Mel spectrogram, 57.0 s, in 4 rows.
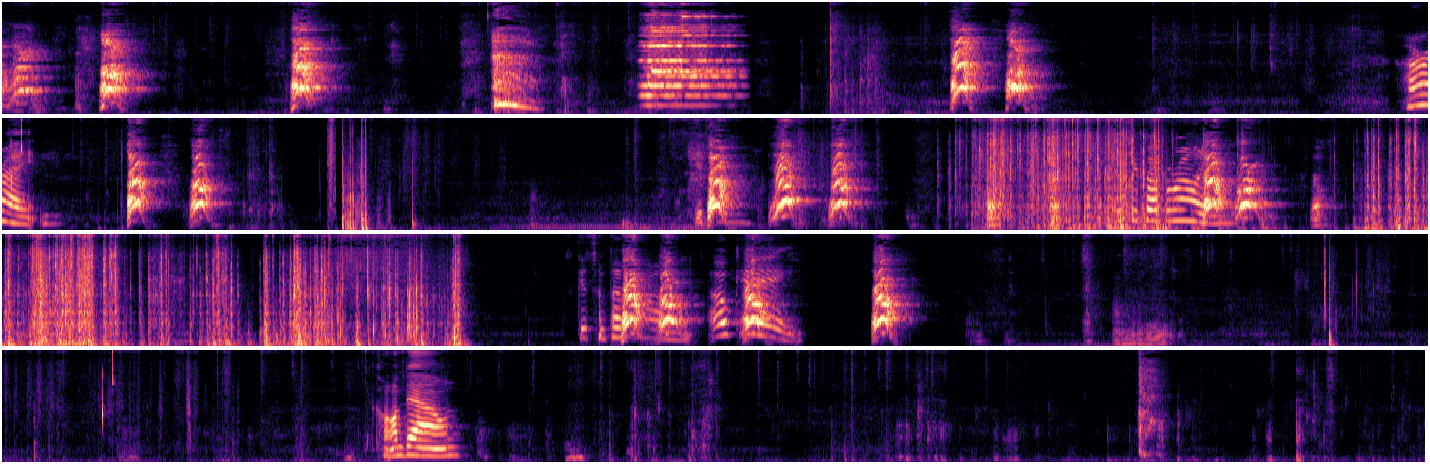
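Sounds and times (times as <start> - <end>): small dog barking: 0.0 - 1.5, 2.9 - 3.5, 9.5 - 10.6, 15.5 - 16.6, 21.2 - 23.0, 26.3 - 27.6, 34.7 - 36.3, 37.2 - 37.8
treat wrapper clicks and rustles: 16.5 - 18.9, 22.3 - 33.4, 40.3 - 46.6, 47.4 - 54.7.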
